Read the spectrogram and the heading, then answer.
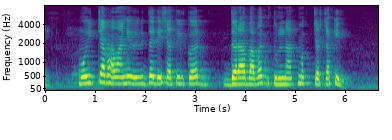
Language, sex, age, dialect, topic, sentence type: Marathi, female, 25-30, Standard Marathi, banking, statement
